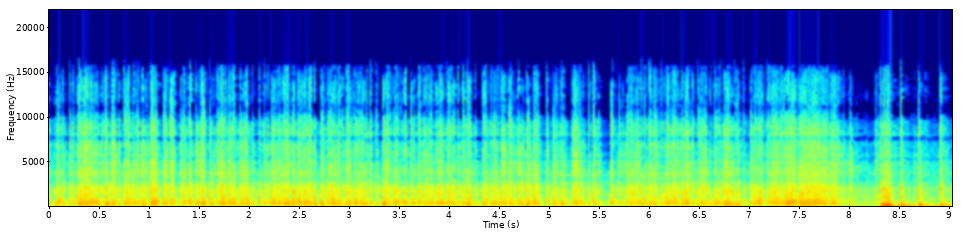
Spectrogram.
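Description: Fireworks crackle and fizzle loudly in a dense, continuous barrage outdoors.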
